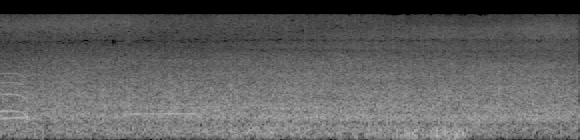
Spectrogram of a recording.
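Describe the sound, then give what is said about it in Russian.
A steady, dense roar of rushing water fills the whole clip, like a wave breaking and churning, loud and constant with no pauses, as people hop onto the wave and roll along with it. “Вот некоторое подобие волны пошло, и они тут все на него вскочили, наподобие.”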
